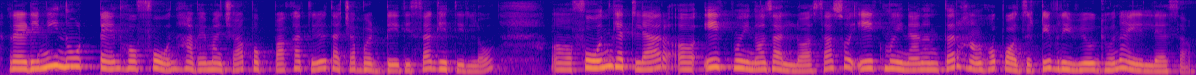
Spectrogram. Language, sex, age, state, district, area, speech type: Goan Konkani, female, 30-45, Goa, Canacona, rural, spontaneous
